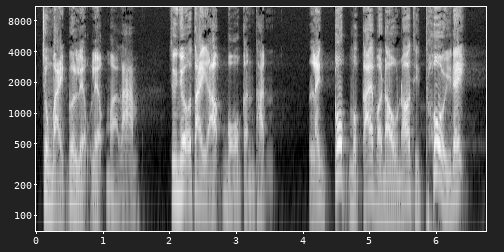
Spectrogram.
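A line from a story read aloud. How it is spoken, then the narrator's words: Booming voice. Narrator (Vietnamese): lão Tân giọng oang oang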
